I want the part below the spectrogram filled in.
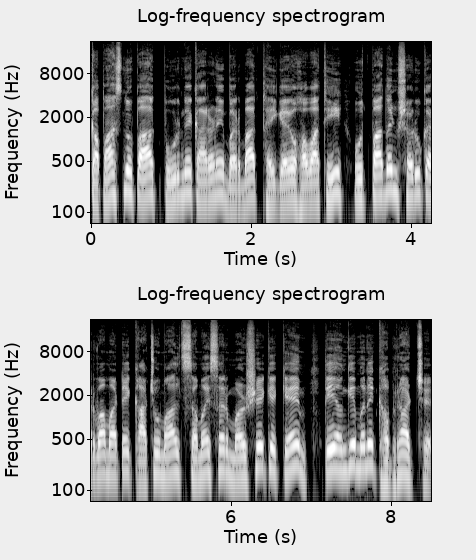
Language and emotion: Gujarati, fearful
